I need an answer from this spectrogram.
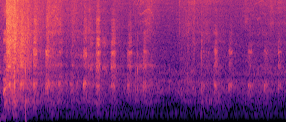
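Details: During a catch-me-if-you-can game, a long-haired Chihuahua's panting opens with a loud rush of breath, then settles into soft, fast, even huffs about four per second that gradually fade.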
